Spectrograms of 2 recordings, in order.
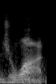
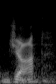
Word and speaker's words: JWT: the standard it says how you're supposed to pronounce it it's not Jawad it's jot and the way you read this thing is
